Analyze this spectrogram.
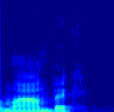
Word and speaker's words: lambic: a Flemish sour so it's a Lambic with or lomic depending how you want to pronounce it without the fruit so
